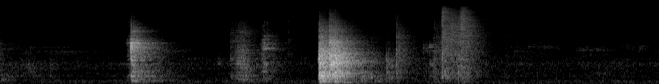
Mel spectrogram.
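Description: Several short knocks and scuffs from hands handling the wooden organ keyframe while greasing its metal back pins. The loudest comes a little past three seconds in.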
